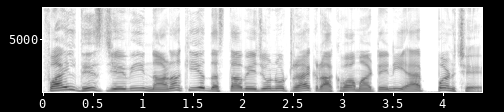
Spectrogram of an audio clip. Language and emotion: Gujarati, neutral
